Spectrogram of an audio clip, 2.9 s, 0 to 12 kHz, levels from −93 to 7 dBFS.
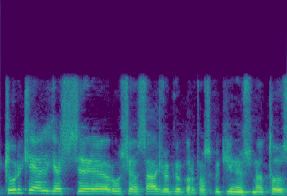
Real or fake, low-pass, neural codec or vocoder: fake; 7.2 kHz; codec, 16 kHz, 2 kbps, FreqCodec, larger model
